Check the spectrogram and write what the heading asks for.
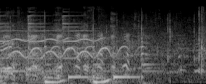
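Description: A short comic music sting: a high warbling tone over two deep drum thumps about half a second apart.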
